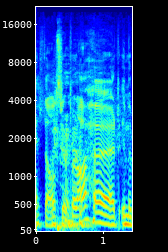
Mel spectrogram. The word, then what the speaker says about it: Tholstrup: But it's like like TH, like the H is silent, so it's Tholstrup.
